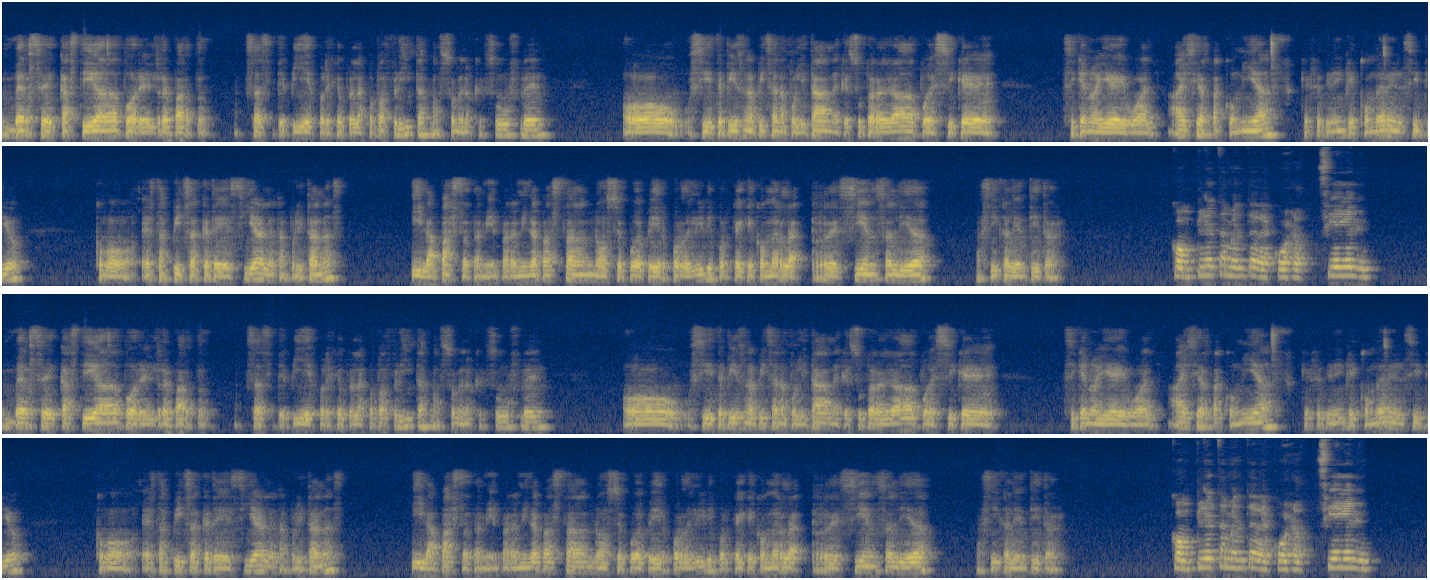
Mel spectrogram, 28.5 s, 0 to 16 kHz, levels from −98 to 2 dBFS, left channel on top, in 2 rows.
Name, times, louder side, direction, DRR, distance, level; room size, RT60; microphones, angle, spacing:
voice 1, 0.0-2.1 2.5-5.4 6.2-9.9 10.6-12.8 13.2-14.5 15.2-17.6 18.4-23.5 24.0-24.8, left 4 dB, 75° left, 0.5 m, -22 dB
voice 2, 26.0-27.9, left 1 dB, 65° right, 0.7 m, -22 dB
2.5 x 2.3 x 2.2 m
head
